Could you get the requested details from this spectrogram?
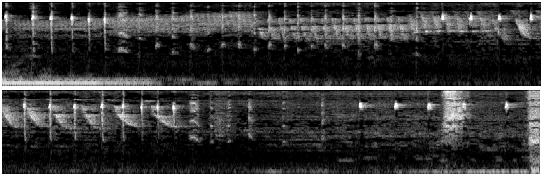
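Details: Long-tailed shrike song: a rapid run of high chirps and short downslurred notes, first rising then falling in a chattering series. Sharp isolated ticks follow near the end, and a low hum is heard early on.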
